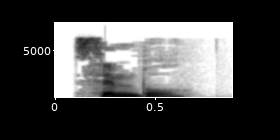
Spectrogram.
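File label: "symbol", British English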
